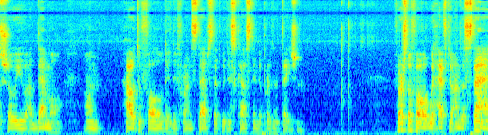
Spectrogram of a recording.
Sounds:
Speech

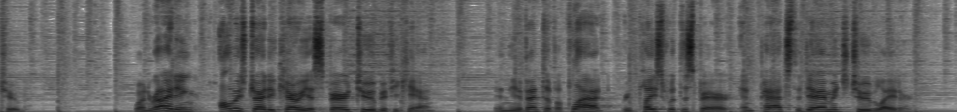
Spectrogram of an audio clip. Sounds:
Speech, Music

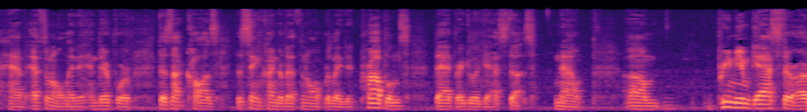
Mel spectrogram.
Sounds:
Speech

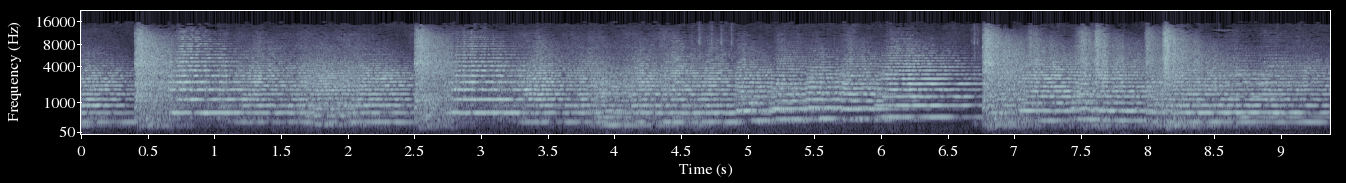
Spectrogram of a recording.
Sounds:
Music, inside a large room or hall, Orchestra

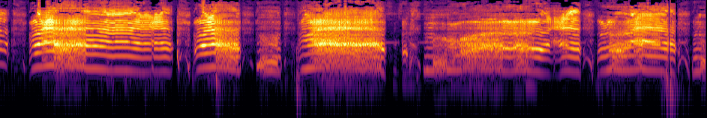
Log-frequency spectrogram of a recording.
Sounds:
baby crying, Baby cry

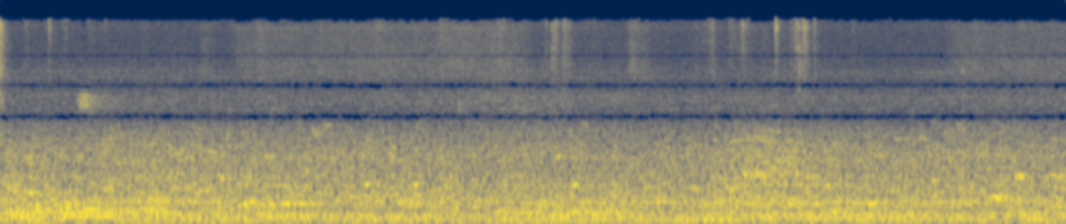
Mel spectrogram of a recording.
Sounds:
Speech, Bird

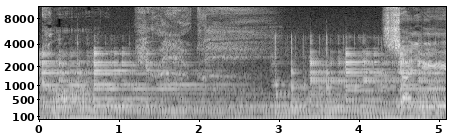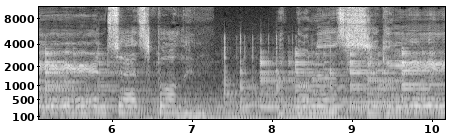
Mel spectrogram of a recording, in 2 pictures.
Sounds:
Music

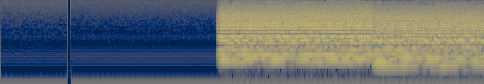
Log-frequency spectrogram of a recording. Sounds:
Music

